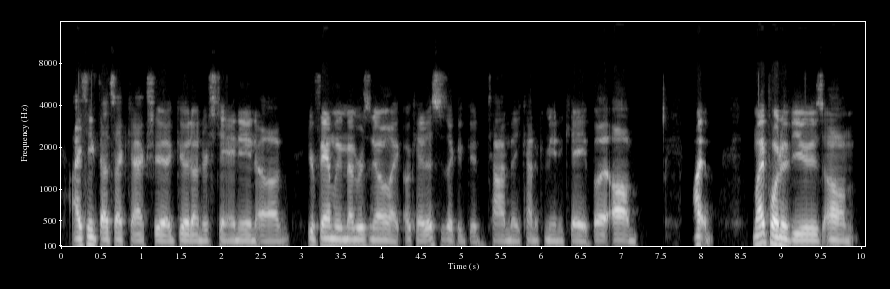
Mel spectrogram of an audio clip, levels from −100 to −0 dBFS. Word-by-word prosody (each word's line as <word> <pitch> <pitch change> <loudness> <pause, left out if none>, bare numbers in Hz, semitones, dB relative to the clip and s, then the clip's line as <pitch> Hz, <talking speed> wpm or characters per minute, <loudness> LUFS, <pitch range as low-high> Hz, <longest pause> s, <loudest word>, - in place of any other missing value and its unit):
I 105 - +3
think 115 0 0
that's, 100 - 0
like, - - -3
actually 95 0 -2
a 85 - -2
good 95 +1 0
understanding, 90 0 -6
um, 85 +2 -5 0.2
your 110 - -4
family 105 -2 +2
members 95 0 -1
know, 95 -1 -2
like, 90 - -8
okay, - - -6
this - - -4
is, - - -19
like, - - -7
a 85 - -16
good 80 - -16
time 90 0 -8
they 85 -1 -11
kinda 185 - -13
communicate. 185 - -5
But, - - 0
um, 255 - +3 0.7
I - - +5 0.6
my - - +7
point 115 - +9
of 100 - +5
view 95 0 +2
is, 90 - -4
um, 90 -3 -1
95 Hz, 195 wpm, -25 LUFS, 90-110 Hz, 0.7 s, point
